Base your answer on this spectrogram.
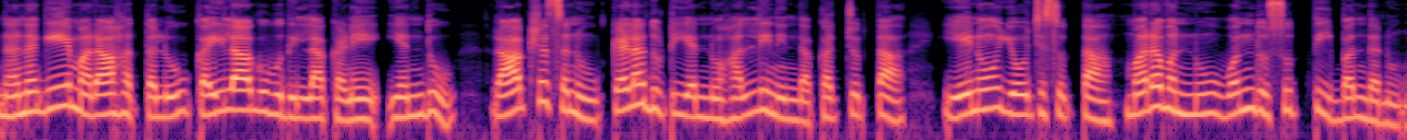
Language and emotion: Kannada, neutral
